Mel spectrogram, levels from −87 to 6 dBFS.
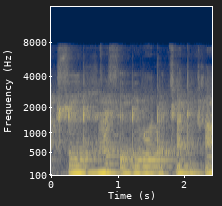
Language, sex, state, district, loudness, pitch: Hindi, male, Chhattisgarh, Balrampur, -16 LUFS, 120 Hz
